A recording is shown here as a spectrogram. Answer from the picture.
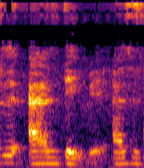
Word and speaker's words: D4VD: So he spells it D4 V D but he pronounces it as David as his name is David Burke.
